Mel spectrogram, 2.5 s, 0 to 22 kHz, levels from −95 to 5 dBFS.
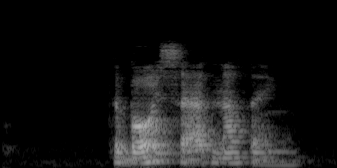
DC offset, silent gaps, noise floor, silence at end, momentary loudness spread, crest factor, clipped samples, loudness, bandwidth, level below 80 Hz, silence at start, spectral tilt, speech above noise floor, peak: under 0.1%; none; -85 dBFS; 0.35 s; 17 LU; 20 dB; under 0.1%; -36 LUFS; 7.8 kHz; -76 dBFS; 0.85 s; -5.5 dB/octave; 49 dB; -20 dBFS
